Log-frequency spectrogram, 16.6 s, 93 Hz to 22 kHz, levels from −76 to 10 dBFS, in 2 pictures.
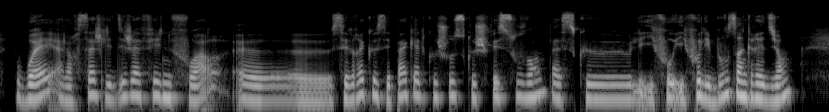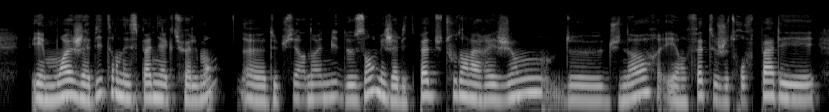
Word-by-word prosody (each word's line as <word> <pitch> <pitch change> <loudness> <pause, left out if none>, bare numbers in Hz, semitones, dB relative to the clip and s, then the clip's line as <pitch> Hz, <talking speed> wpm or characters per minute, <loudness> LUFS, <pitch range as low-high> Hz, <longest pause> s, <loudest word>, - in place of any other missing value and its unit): Ouais, 190 +5 +2
alors 165 -4 -5
ça, 220 +6 -1
je 215 - -5
l'ai 180 -2 -4
déjà 205 +4 -1
fait 205 +1 -3
une 195 -1 0
fois. 195 - -3 0.2
Heu, 165 - -2
c'est - - -2
vrai 190 +6 -1
que 225 -1 -2
c'est 190 -4 -4
pas 200 +5 -2
quelque 210 -1 -5
chose 205 +1 0
que 190 - -5
je 185 - +1
fais - - -2
souvent 195 +2 -1
parce 185 -4 -2
que 175 -1 -2
les - - -3
il - - -4
faut 190 - +1
il - - -1
faut 215 - +1
les 180 -4 +3
bons 210 +8 -1
ingrédients. 190 0 +3 0.7
Et 190 -2 +4
moi, 190 +6 +6
j'habite 215 +4 +3
en 225 -3 +5
Espagne 190 0 +3
actuellement, 175 0 -1 0.2
heu, 175 -3 +1
depuis 170 +2 -6
1.5, 185 +2 -3
2 175 +1 +1
ans, 250 +3 +3
mais 230 - +6
j'habite 165 -4 +1
pas 215 0 +4
du 210 0 -7
tout 215 - -5
dans 210 -1 +4
la 185 -2 +4
région 195 +8 +2
de 170 -5 -3
du 165 +1 -9
nord. 220 +7 +1
Et, - - -1
en 160 0 -2
fait, 215 +3 -3
je 160 -2 -3
trouve 170 +1 -8
pas 215 0 +4
les 180 -2 +2
185 Hz, 215 wpm, -23 LUFS, 175-210 Hz, 0.7 s, moi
